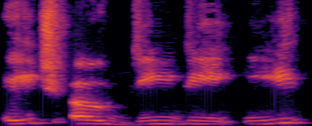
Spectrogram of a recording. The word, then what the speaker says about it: Hodde: The name of our business is Hodde Brothers Beverage Co. And it's spelled H-O-D-D-E, although it's pronounced Hodde, like a true Michigander.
